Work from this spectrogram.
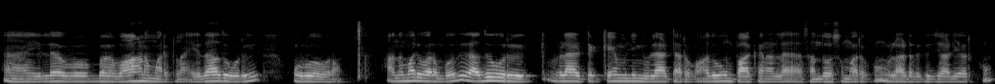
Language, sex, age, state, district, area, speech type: Tamil, male, 30-45, Tamil Nadu, Kanyakumari, urban, spontaneous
